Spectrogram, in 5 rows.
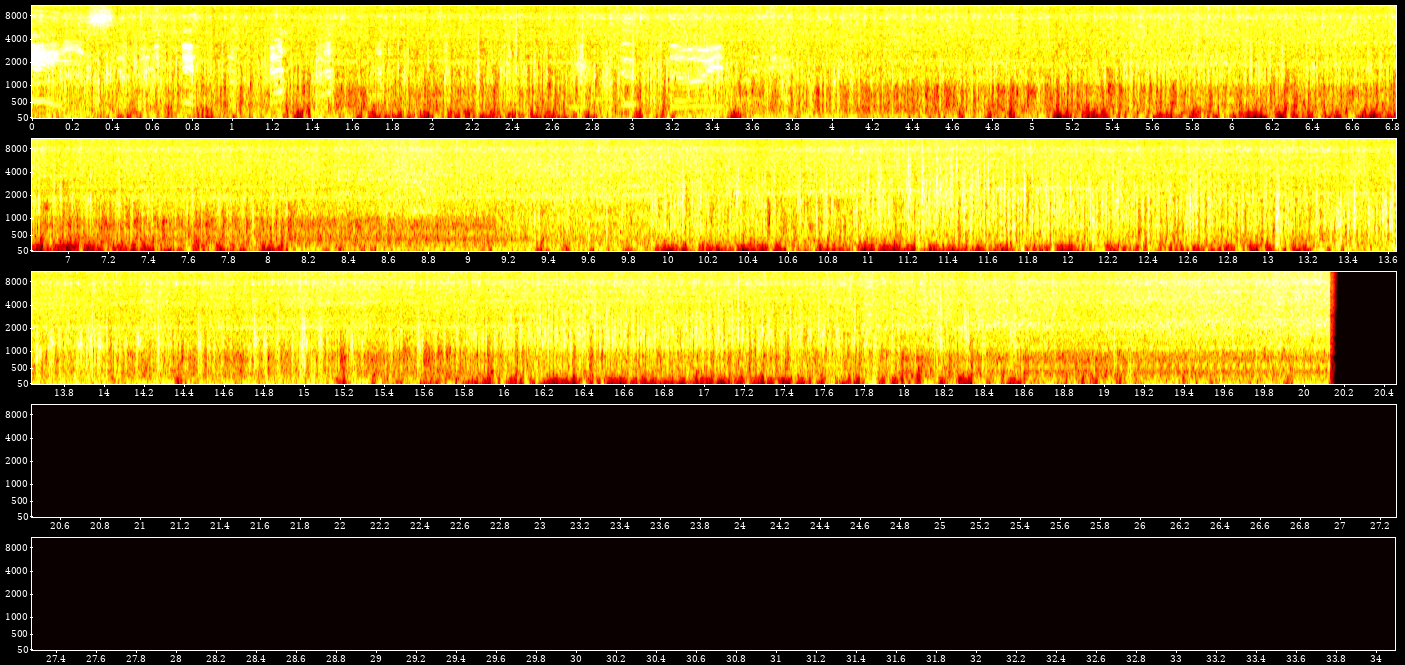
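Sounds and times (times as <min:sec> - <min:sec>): motorcycle engine running: 0:00.0 - 0:20.2.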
